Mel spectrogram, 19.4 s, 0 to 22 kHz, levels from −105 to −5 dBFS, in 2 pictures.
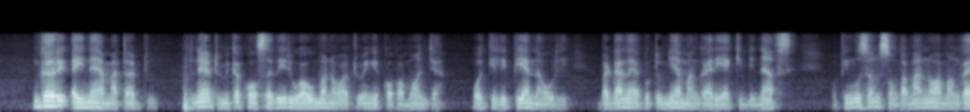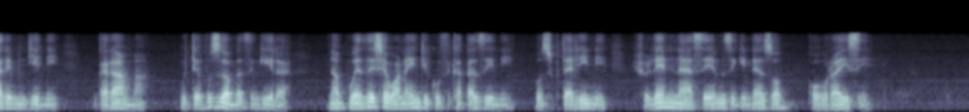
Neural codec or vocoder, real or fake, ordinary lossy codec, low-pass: codec, 16 kHz, 0.3 kbps, FocalCodec; fake; AAC, 48 kbps; 7.2 kHz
